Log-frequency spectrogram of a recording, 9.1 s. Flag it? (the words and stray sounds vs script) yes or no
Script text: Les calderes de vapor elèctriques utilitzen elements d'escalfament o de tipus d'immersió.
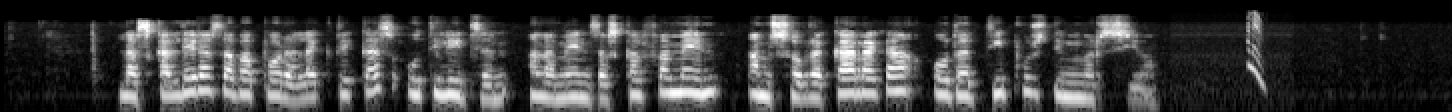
yes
